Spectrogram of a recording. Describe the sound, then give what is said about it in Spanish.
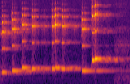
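A short, bright marimba melody of about ten struck notes, each ringing briefly, played at a lively, uneven rhythm with no voices. “Y con el sonido misterioso de una marimba”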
